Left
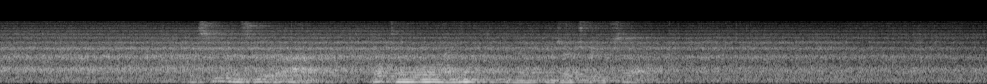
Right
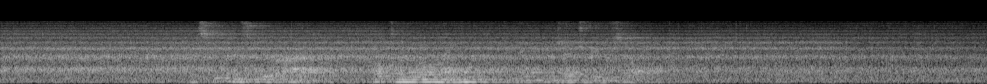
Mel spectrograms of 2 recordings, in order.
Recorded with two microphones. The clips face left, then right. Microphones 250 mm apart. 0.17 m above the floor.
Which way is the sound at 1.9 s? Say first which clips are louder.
Left 1 dB; 10° left (ahead or behind).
